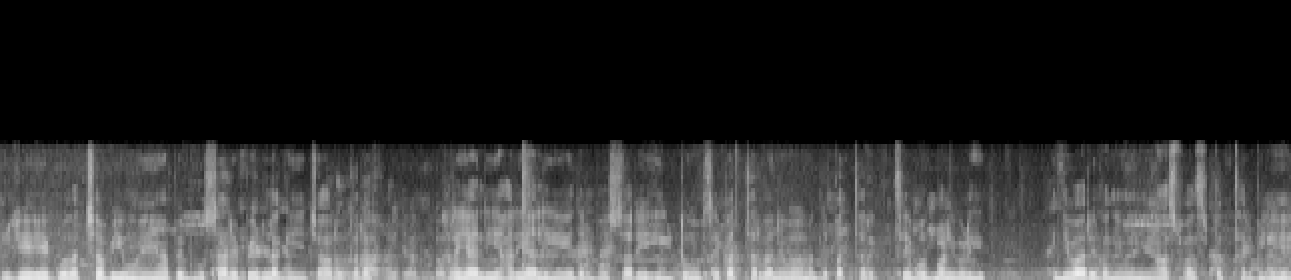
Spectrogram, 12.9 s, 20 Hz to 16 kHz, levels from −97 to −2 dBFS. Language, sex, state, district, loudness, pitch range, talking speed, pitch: Hindi, male, Jharkhand, Sahebganj, -19 LUFS, 115-120 Hz, 195 wpm, 115 Hz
